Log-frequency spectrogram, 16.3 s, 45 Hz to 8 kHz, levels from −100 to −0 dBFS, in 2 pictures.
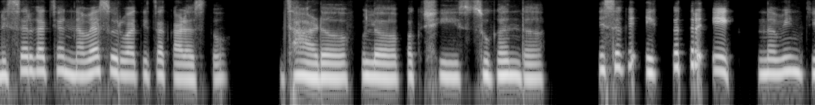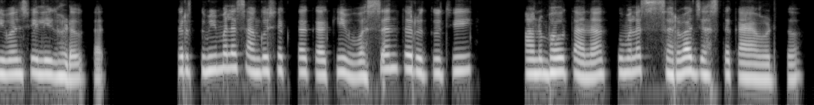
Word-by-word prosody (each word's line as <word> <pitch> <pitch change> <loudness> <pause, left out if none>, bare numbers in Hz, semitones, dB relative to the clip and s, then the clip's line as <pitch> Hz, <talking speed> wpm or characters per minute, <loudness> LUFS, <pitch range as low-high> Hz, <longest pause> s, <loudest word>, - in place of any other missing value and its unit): निसर्गाच्या 245 +4 0
नव्या 205 +2 +2
सुरुवातीचा 200 -4 -2
काळ 170 -1 0
असतो. 165 +2 -6 0.6
झाडं, 180 -2 +4
फुलं, 180 -1 +1
पक्षी, 185 0 -3
सुगंध 195 0 +2
हे 170 +9 -6
सगळे 285 +1 +4 0.2
एकत्र 295 +9 -2
एक 245 -3 +5 0.3
नवीन 220 +3 +1
जीवनशैली 210 0 +1
घडवतात. 175 -2 -1 0.8
तर 245 - 0
तुम्ही 245 +1 -1
मला 275 +2 0
सांगू 240 -4 0
शकता, 240 -1 -5
का 210 -2 -2
की 235 -1 0
वसंत 220 +9 0
ऋतूची 225 +3 -3 0.6
अनुभवताना 215 -3 +2
तुम्हाला 225 +3 -3
सर्वात 225 0 +4
जास्त 205 0 -2
काय 180 -1 +1
आवडतं? 165 0 -4
210 Hz, 115 wpm, -22 LUFS, 185-235 Hz, 0.8 s, एक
